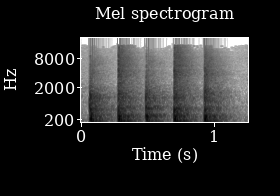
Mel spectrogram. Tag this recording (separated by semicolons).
knocking; knocks; knock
